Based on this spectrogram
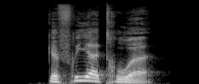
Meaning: chest freezer
- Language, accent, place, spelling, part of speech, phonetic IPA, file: German, Germany, Berlin, Gefriertruhe, noun, [ɡəˈfʁiːɐ̯ˌtʁuːə], De-Gefriertruhe.ogg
